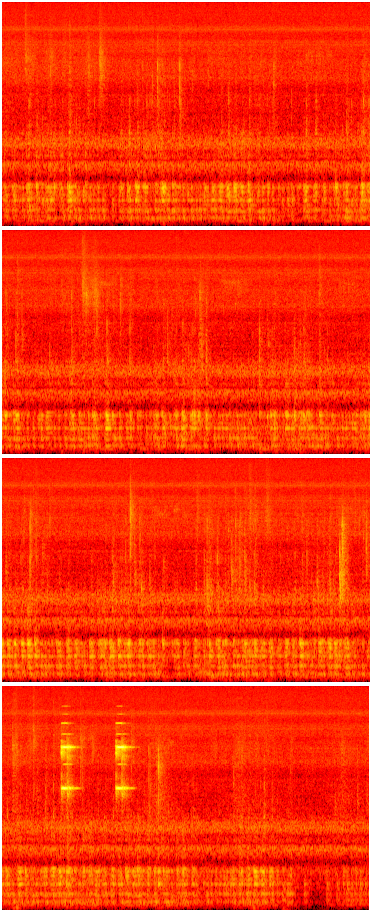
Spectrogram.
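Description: A steady rumbling hum from pots heating on a glass-top electric hob. Near the end come two short, high electronic beeps about a second apart.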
